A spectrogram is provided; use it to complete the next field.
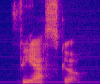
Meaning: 1. A sudden or unexpected failure 2. A ludicrous or humiliating situation. Some effort that went quite wrong 3. A wine bottle in a (usually straw) jacket
- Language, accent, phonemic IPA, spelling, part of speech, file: English, US, /fiˈæs.koʊ/, fiasco, noun, En-us-fiasco.ogg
